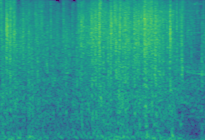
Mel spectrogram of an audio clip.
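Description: Energy blasts explode with loud crackling bursts.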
